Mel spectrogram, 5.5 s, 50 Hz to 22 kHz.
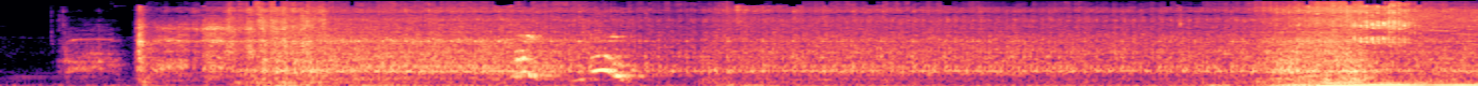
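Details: BMW F20 petrol engine starting and running with a rough, uneven rattle that swells as it revs and under acceleration. An exhaust manifold has worked loose from a snapped bolt and exhaust gases are escaping.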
